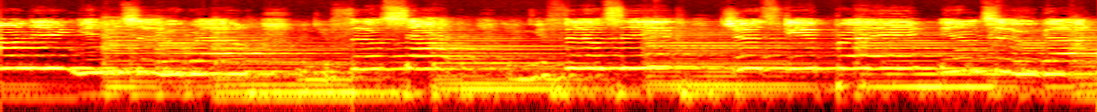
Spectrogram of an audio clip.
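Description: A woman singing a worship song with held, gliding notes, accompanying herself on an acoustic guitar.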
